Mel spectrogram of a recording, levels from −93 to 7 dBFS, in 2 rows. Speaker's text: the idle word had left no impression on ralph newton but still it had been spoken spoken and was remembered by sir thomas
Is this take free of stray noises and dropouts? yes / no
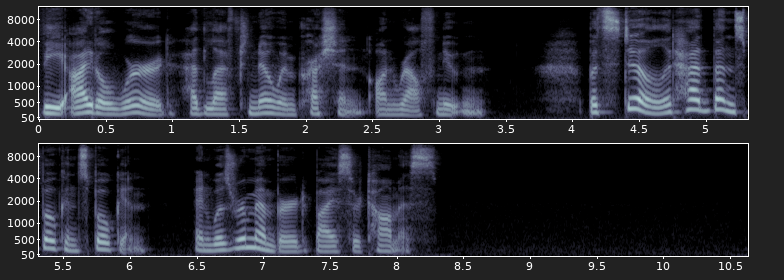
yes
